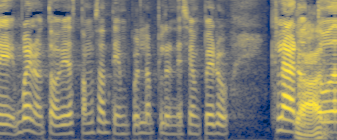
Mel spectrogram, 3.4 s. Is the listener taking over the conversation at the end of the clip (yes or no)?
no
